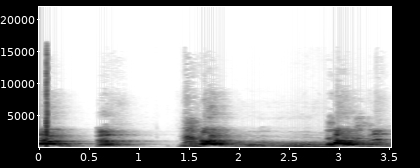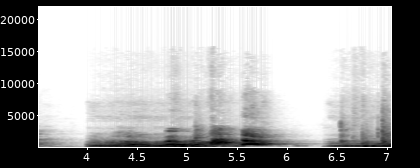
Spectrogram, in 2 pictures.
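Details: Dog protecting a child, giving loud rough barks and growling bursts in irregular clusters separated by short pauses, with human voices mixed in.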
